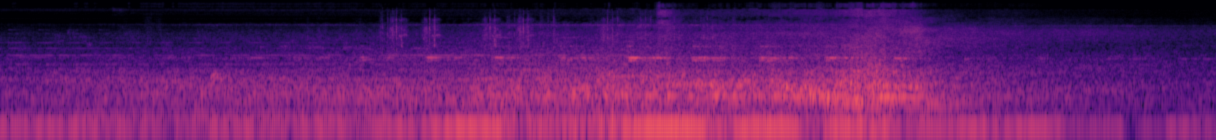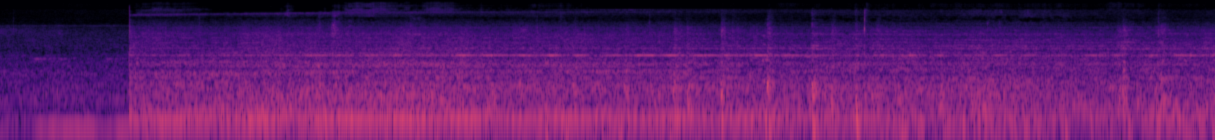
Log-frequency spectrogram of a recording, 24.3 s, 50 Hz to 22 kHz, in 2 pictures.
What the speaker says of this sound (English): Our first train would be outbound Metro 2603, led by Metro SD70 Mac 500,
